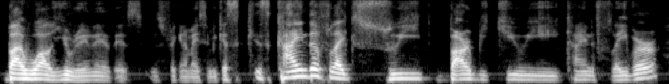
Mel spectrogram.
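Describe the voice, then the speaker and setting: A man chats as a podcast guest, rambling and filling gaps with "like" and "uh". His voice sits at an ordinary pitch and sounds dry and close on the mic. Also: expressive, moderate pace, dry recording. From Uruguay. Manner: rambling, heavy on "like" and "uh" fillers. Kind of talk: casual podcast chat.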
